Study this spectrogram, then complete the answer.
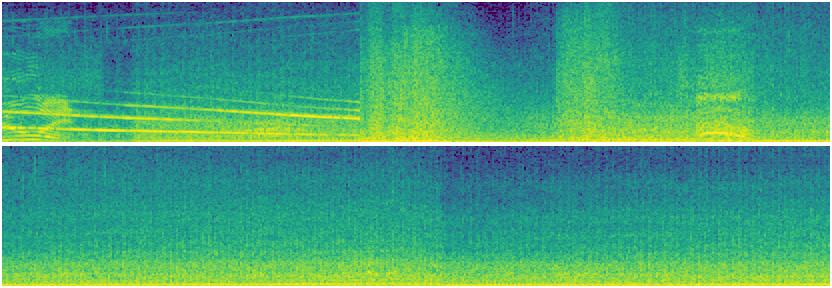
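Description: A car engine revs as a car speeds along.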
